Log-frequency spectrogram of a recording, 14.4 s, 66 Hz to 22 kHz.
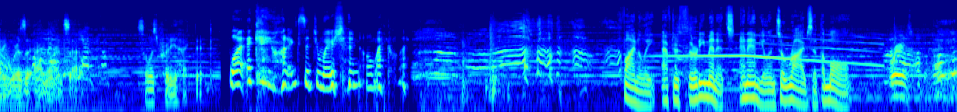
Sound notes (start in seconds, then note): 7.1 cries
